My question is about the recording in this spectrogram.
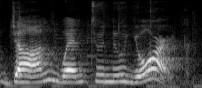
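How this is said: The emphasis falls on New York. He went to New York, not London. "ele enfatizou New York"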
